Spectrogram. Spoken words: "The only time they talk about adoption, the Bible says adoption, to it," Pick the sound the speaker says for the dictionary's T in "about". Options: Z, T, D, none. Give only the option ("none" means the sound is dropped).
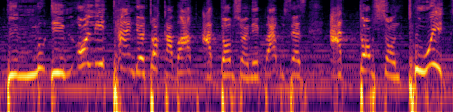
T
